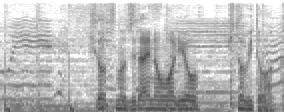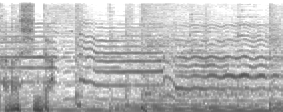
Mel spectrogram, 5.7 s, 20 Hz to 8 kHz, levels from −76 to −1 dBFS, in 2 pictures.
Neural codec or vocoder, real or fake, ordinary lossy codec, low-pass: none; real; none; 7.2 kHz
